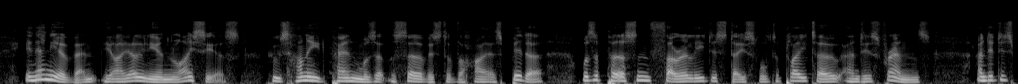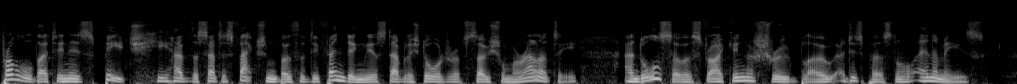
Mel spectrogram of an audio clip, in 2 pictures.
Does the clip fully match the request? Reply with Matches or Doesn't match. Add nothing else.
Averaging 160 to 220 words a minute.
Matches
